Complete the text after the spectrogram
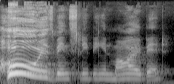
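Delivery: loud, booming bear voice; Papa Bear. Acted. Teacher voicing Papa Bear for students, loud and booming. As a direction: boom it like an angry papa bear. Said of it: "Papa Bear says".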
